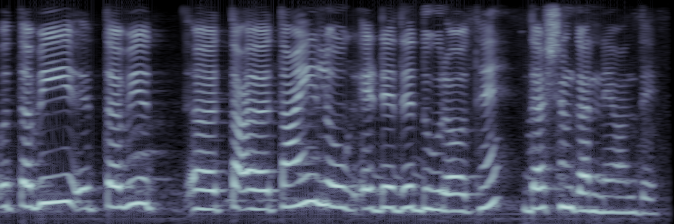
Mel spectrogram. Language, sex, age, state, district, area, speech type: Dogri, female, 18-30, Jammu and Kashmir, Udhampur, rural, spontaneous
